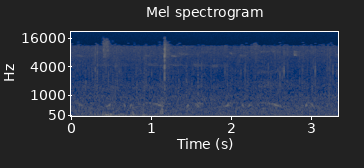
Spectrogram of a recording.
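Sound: birdsong outdoors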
